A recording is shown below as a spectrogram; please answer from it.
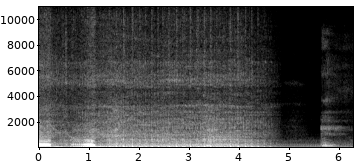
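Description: A 2023 Beta 300 Race Edition motorcycle engine roars loudly and continuously with revving for several seconds, then drops abruptly to a low idle before one short blip of the throttle.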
